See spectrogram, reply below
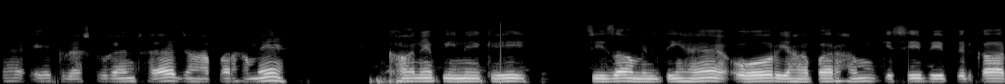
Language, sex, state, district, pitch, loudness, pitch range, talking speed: Hindi, male, Uttar Pradesh, Jyotiba Phule Nagar, 140 Hz, -17 LUFS, 135-145 Hz, 125 wpm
